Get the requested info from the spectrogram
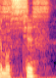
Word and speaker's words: Lanthimos: Yorgos Lanthimos, I can never pronounce his name. But it is Lanthimos. Lanthimos, thank you.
